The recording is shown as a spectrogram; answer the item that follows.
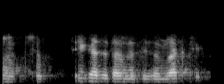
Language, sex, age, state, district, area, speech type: Bengali, male, 18-30, West Bengal, North 24 Parganas, rural, conversation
